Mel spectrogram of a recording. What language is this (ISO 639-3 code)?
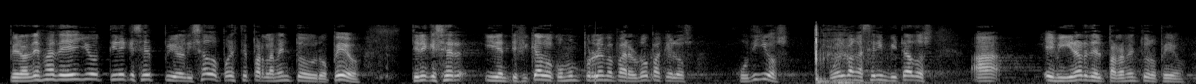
spa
